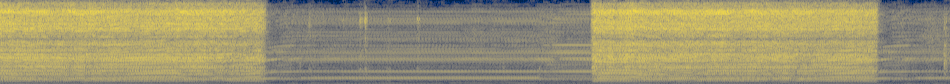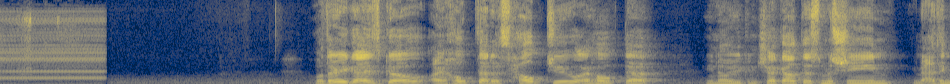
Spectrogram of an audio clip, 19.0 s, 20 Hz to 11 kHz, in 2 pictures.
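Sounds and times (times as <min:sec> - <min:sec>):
motor humming: 0:00.0 - 0:10.6.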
